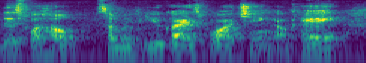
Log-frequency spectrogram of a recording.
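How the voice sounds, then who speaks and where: There is audible room echo and noticeable background noise as a woman with a very deep, low pitch talks at a moderate pace. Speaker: spiritual YouTuber. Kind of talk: personal vlog testimony.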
